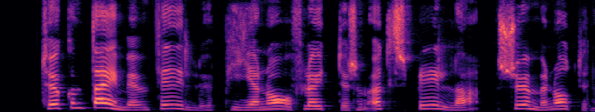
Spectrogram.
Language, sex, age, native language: Icelandic, female, 40-49, Icelandic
